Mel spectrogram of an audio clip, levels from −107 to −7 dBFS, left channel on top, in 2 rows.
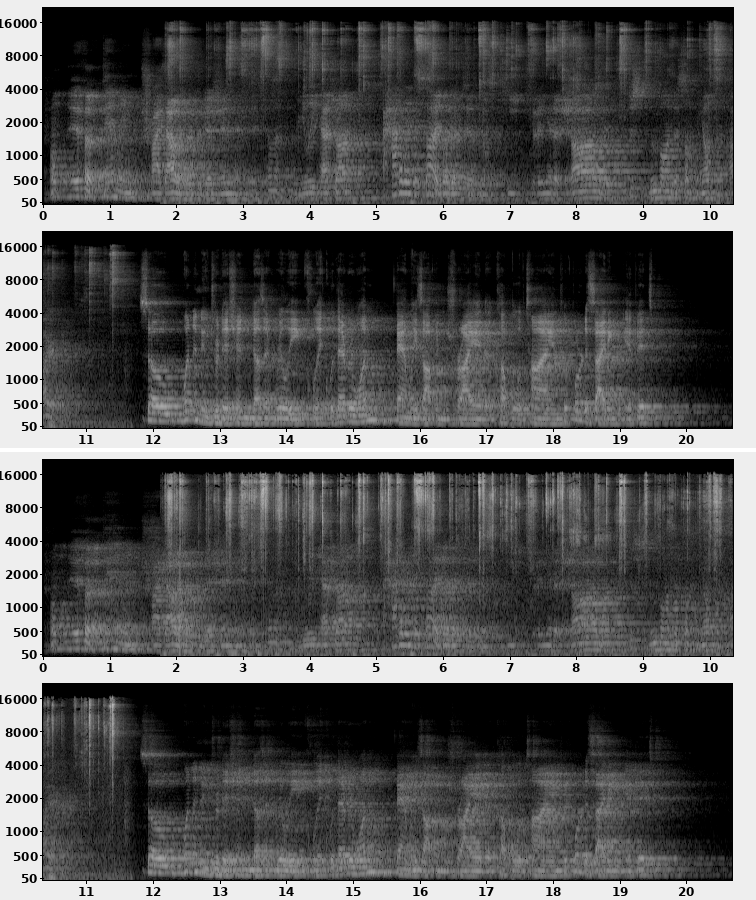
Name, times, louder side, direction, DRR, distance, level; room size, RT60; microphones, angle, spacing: voice 1, 0.1-8.5 8.8-10.7, left 2 dB, 45° left, -3 dB, 2.8 m, -58 dB
sound 1, 1.8-2.2 2.4-11.5, right 18 dB, 75° right, 0.6 m, -41 dB
voice 2, 11.8-15.4 15.6-19.5, left 2 dB, 65° left, 1 dB, 2.7 m, -51 dB
27.0 x 21.0 x 6.5 m, 2.2 s
head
